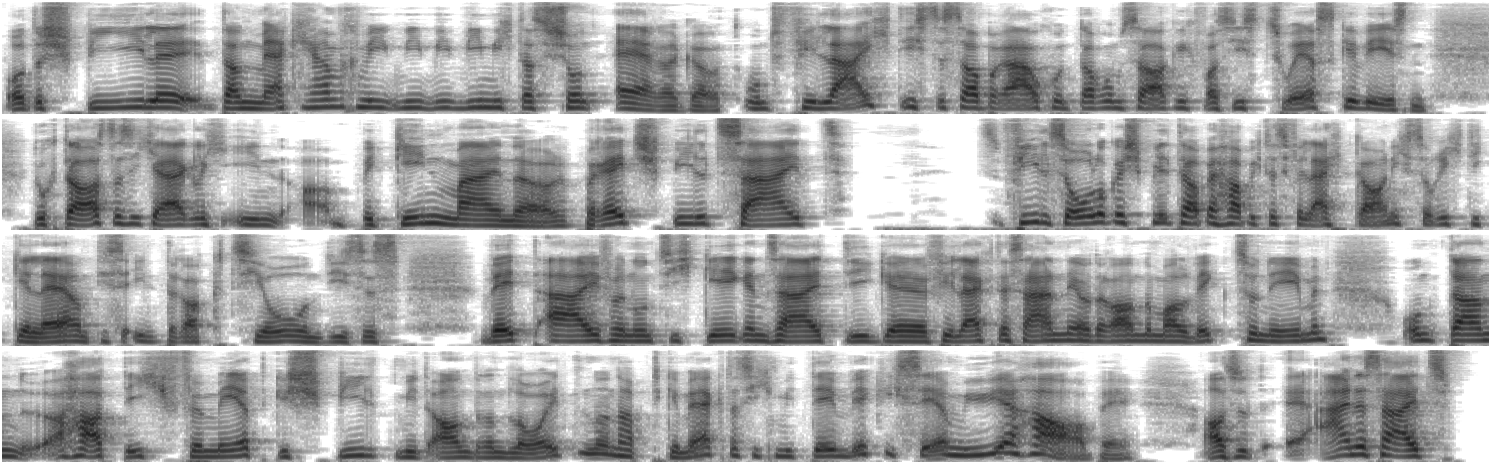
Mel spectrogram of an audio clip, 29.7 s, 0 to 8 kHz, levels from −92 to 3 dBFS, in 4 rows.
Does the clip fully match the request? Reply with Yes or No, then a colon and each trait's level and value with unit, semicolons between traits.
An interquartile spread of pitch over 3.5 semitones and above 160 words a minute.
Yes: average, 3.9 semitones; average, 170 wpm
